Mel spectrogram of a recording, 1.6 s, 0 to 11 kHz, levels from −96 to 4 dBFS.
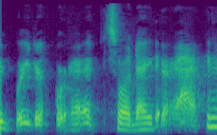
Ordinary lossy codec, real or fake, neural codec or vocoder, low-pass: MP3, 48 kbps; fake; autoencoder, 22.05 kHz, a latent of 192 numbers a frame, VITS, trained on one speaker; 9.9 kHz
